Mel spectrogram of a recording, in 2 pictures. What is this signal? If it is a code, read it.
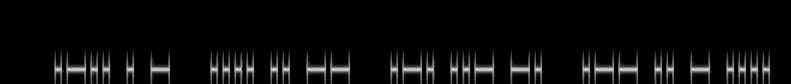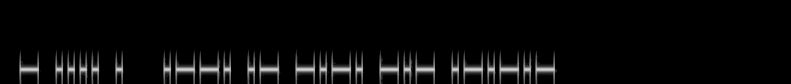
Morse code, heard as a keyed tone, about 20 wpm, 700 Hz. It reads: LET HIM RUN WITH THE PACK.
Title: Sentences from Top 1300 Words 20wpm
